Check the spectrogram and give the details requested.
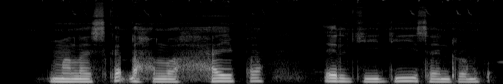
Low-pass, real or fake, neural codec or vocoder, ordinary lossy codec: none; real; none; none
